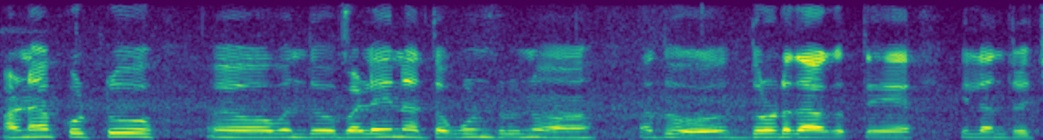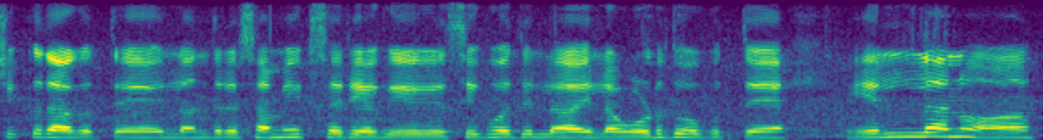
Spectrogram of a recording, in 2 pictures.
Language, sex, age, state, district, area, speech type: Kannada, female, 45-60, Karnataka, Kolar, rural, spontaneous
